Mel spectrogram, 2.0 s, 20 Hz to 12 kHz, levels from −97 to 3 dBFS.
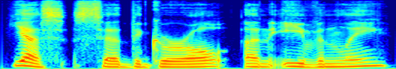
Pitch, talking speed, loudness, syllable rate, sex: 150 Hz, 150 wpm, -21 LUFS, 4.4 syllables/s, male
